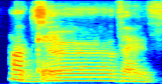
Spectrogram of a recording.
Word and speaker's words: conservative: conservative yeah amazing but try to stress the r yeah and don't stress the a at all okay so it will be conservative conservative exactly thank you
